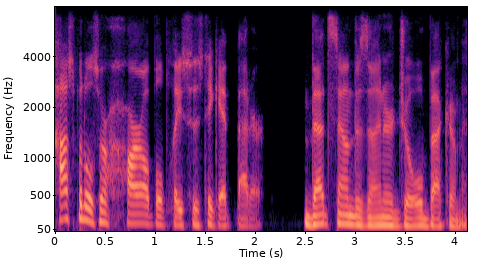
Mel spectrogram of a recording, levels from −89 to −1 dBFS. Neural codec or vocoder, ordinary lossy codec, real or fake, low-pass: codec, 16 kHz, 2 kbps, X-Codec, WavLM features, trained on Multilingual LibriSpeech; Opus, 24 kbps; fake; 7.2 kHz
